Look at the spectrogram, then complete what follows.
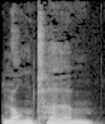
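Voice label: "long term", British English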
